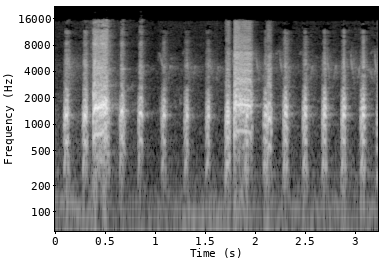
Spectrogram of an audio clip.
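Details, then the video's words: Sumatran junglefowl pair, the female in heat: rhythmic clucks about five per second, interrupted by two harsh, broad squawks, recorded clearly for attracting wild birds. "suara ayam hutan Sumatra || jantan betina kombinasi betina birahi"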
